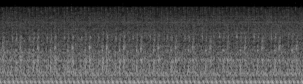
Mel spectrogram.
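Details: 2002 Honda Accord, 260,000 miles, steady idle with a regular light knock about two per second over the engine note; owner unsure whether it needs a valve adjustment or has rod knock, or is just old.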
